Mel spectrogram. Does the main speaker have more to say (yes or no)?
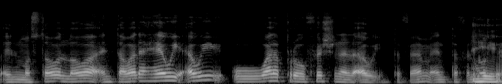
yes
